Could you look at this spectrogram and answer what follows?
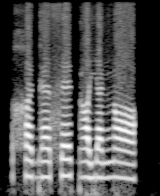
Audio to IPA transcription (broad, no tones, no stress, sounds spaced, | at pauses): χ ɛ ɡ æ s ɛ ɡ ɑ j æ ŋ ɑ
